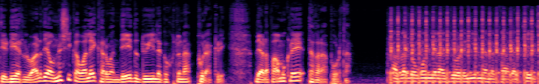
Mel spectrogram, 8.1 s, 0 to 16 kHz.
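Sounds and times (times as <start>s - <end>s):
speech: 0.0s - 8.0s
diesel generator running a water pump irrigating a wheat field: 5.8s - 8.0s.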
